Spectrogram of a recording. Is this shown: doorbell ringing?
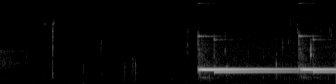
yes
